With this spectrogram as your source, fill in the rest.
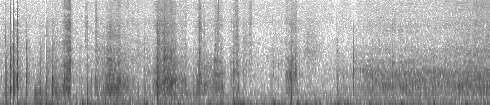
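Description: Long red-painted nails tap and scratch a small, hollow, pink printed cardboard Agent Provocateur Fatale Pink perfume box held in both hands. A quick run of sharp, dry taps opens the clip, then softer crackling scratches, and it ends in a steady rough scraping hiss.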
